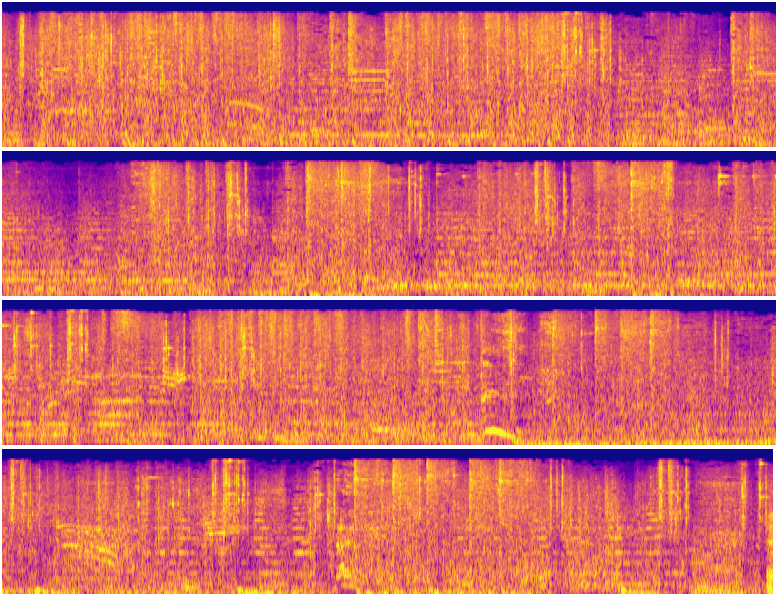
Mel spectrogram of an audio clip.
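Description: Gunfire in Mafia Definitive Edition crackles steadily under a thick bed of game music and ambience, shots blending into the mix at moderate level rather than standing out sharply.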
